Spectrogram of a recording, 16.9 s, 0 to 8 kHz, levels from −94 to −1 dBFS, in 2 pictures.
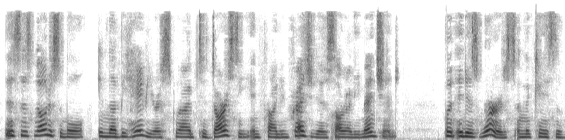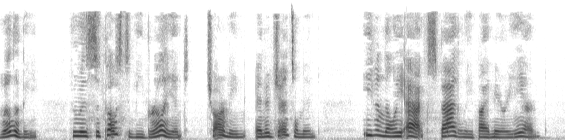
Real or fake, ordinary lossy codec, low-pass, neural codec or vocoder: fake; AAC, 32 kbps; 7.2 kHz; vocoder, 44.1 kHz, 128 mel bands, Pupu-Vocoder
